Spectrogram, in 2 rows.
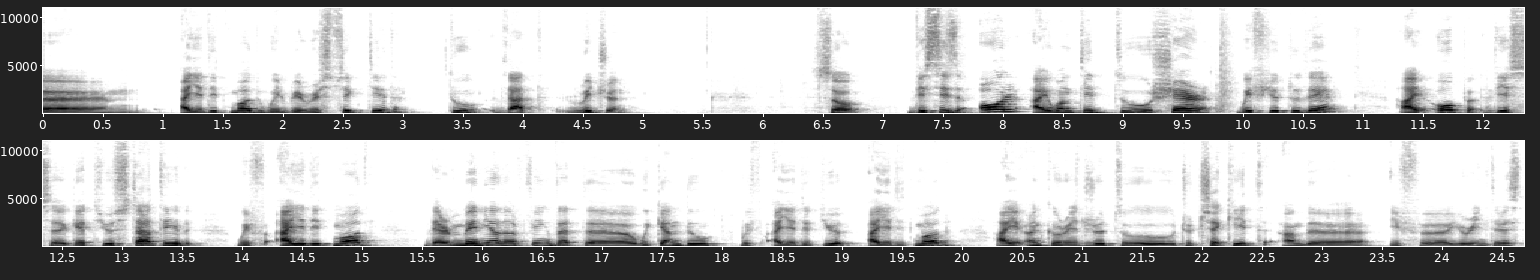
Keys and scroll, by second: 6.5 alt+q.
